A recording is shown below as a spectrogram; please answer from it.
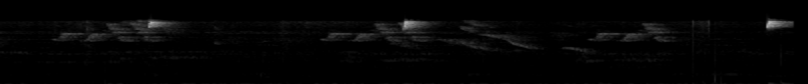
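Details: Rufous-bellied thrush singing three whistled phrases of quick slurred notes with bright high peaks, separated by short pauses, plus a brief click near the end.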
